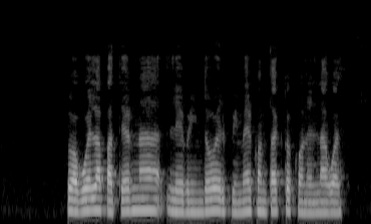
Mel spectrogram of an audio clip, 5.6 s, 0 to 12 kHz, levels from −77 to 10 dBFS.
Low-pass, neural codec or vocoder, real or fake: 7.2 kHz; none; real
